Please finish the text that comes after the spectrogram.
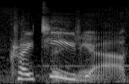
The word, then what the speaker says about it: criteria: Criteria and not criteria. Thank you so much, Willis, the not word master. criteria, not criteria. You know, sometimes we make All right. some pronunciation mistakes with a lot of punch. Yes. Somebody says criteria. You know, no, criteria.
